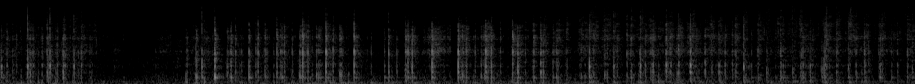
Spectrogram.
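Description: Fingertips and nails tap rapidly on the sides of a large, hollow, red plastic BCAA supplement tub held upright. The result is a dense run of short, bright, hollow plastic clicks with a brief quieter pause near the start. Each tap dies away almost instantly, with a ringing tone around 1.8 kHz.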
